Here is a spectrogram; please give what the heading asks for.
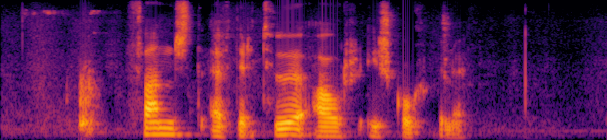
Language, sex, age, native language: Icelandic, male, 30-39, Icelandic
